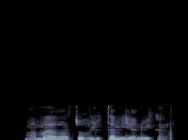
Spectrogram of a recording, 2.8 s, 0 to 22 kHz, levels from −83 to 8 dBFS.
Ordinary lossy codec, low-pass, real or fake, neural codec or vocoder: AAC, 24 kbps; 5.4 kHz; fake; vocoder, 44.1 kHz, 128 mel bands every 512 samples, BigVGAN v2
